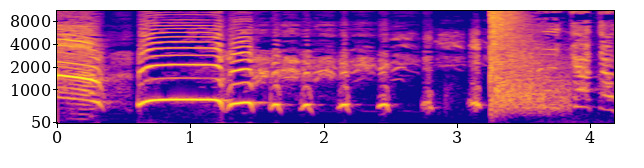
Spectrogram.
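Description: A high-pitched voice holds a long cry and then breaks into a run of short laughing notes, about four a second, dying away. Near the end a sudden loud burst of noise like an explosion sound effect.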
